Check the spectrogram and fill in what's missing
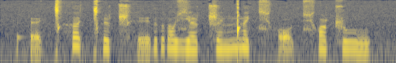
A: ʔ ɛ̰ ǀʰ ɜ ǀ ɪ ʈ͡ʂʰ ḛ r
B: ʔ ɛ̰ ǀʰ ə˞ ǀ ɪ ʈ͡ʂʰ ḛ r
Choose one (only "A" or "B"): A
